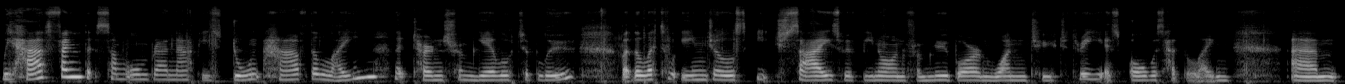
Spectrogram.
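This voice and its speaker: A woman's voice: medium pitch, fairly even intonation, measured pace, gravelly. Chatty Scottish woman vlogging. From Scotland. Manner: chatty and upbeat, with small laughs and "um" fillers. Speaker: parenting vlogger. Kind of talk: casual product walkthrough.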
